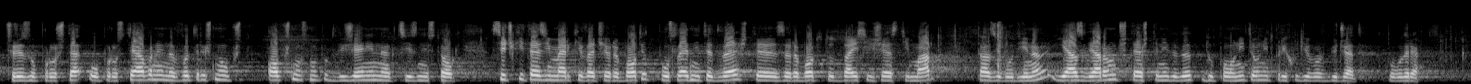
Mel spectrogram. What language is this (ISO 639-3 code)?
bul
